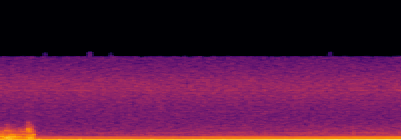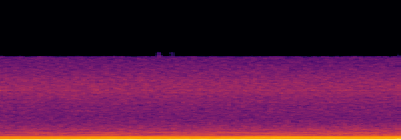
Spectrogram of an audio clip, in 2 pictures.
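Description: Steady electrical mains hum: a low buzz with several evenly spaced overtones, growing slowly louder.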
